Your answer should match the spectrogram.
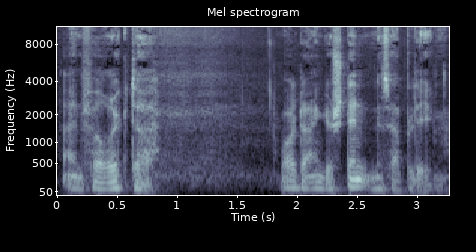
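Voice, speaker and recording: A man's voice: low voice, expressive, moderate pace, a little mellow, exaggerated voice. An actor playing a troubled, sleepless male murder investigator who broods and thinks aloud in a radio drama. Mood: brooding, weary. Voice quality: husky.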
